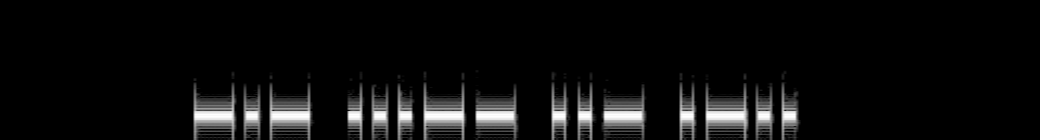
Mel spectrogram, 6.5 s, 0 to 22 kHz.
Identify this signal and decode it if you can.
Morse code, heard as a keyed tone, about 15 wpm, 700 Hz. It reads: K3UL
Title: Call Signs Repeated 2x - 15wpm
